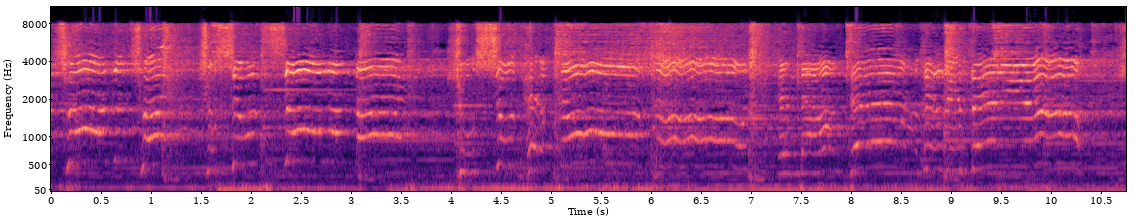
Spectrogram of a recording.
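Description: A woman singing a pop song over instrumental accompaniment with a strong bass line, holding long notes with vibrato.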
